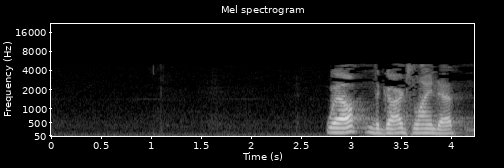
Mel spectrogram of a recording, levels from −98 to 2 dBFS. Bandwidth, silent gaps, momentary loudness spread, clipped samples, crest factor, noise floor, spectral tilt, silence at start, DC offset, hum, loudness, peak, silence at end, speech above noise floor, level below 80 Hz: 5.2 kHz; none; 8 LU; under 0.1%; 20 dB; -68 dBFS; -9.5 dB/octave; 2.75 s; under 0.1%; none; -23 LUFS; -8 dBFS; 0.2 s; 45 dB; -66 dBFS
